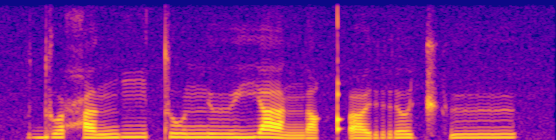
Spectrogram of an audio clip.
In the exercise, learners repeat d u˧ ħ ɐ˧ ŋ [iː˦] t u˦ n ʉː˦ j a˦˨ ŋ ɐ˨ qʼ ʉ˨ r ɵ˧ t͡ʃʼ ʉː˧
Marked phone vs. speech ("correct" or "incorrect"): correct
